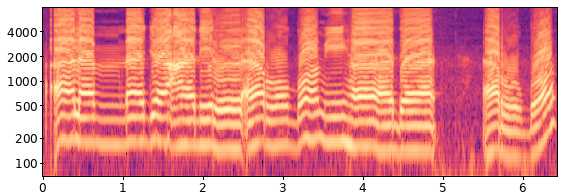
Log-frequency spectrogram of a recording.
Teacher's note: tebalkan ro sukunnya karena ya ro tafkhim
